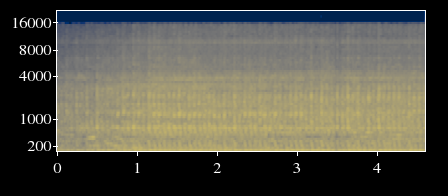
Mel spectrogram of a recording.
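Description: A Honda Click 125 V3 scooter engine with an abnormal engine noise runs steadily and loudly with a low, rattling drone, holding an even level throughout.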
